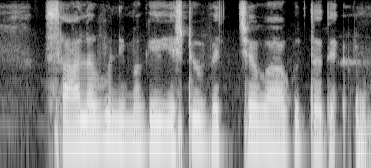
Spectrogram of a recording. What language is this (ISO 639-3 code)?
kan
